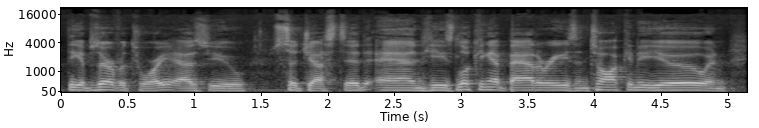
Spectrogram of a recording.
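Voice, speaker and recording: A man's voice: fairly low pitch, fairly even intonation, moderate pace, dark tone. A man narrating an improvised fantasy tabletop game as game master, descriptive and conversational, often repeating phrases as he explains.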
